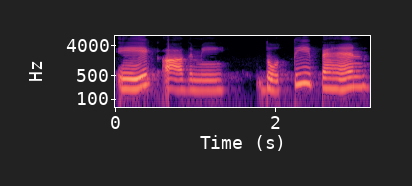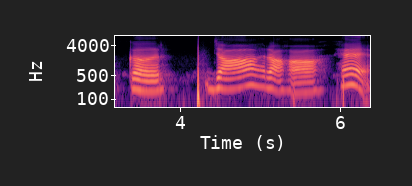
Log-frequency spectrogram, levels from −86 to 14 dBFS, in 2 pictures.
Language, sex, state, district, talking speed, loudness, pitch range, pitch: Hindi, male, Punjab, Fazilka, 75 wpm, -14 LUFS, 190-240 Hz, 205 Hz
